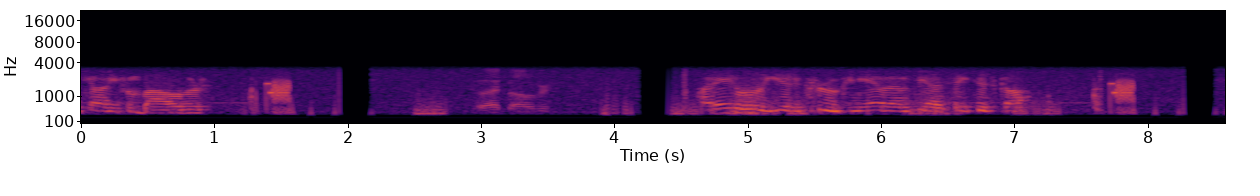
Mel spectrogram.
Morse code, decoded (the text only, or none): none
